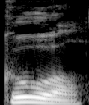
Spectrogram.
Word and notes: ghoul: American English

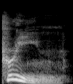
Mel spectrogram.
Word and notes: preen: British English

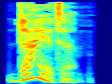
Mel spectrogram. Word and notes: diatom: British English

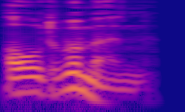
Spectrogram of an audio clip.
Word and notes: old woman: British English

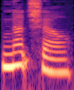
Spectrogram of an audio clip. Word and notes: nutshell: American English

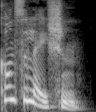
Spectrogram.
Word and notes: consolation: British English

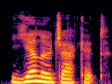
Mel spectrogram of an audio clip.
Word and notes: yellow jacket: British English

